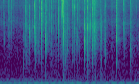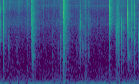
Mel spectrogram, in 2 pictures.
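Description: Long pink nails scratch and tap the glossy plastic wrap on a large, solid ream of printer paper. The result is a quiet stream of bright, crisp plastic crinkles and sharp little ticks that die away instantly, with almost no low end.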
